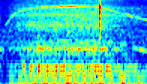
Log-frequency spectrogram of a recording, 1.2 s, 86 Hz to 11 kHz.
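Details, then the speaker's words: 2009 Ford Fusion with P0410/P0491 secondary air injection codes: the electric air pump under the intake manifold, commanded on, whirs up to a steady high tone and winds down; it runs, with air heard loudly at its inlet tube. "well that's cool pump runs I need to follow my plumbing here because I'm hearing air in a location I did not expect"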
